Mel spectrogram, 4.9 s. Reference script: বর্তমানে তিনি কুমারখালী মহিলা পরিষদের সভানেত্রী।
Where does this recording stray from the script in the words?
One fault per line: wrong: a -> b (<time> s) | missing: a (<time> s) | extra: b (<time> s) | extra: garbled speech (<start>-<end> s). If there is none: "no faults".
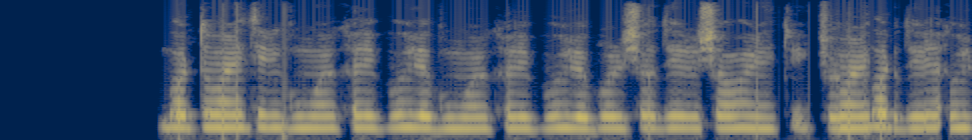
extra: কুমারখালী মহিলা (2.2 s)
extra: garbled speech (4.1-4.9 s)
